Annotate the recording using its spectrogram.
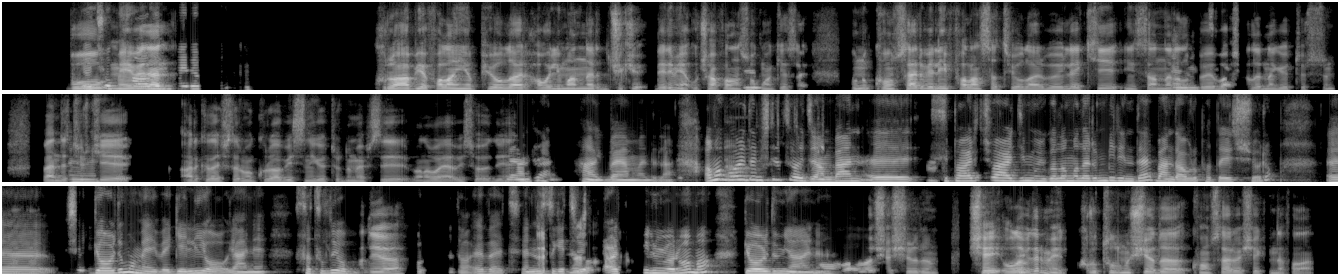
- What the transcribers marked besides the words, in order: other background noise; unintelligible speech; unintelligible speech
- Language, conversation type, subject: Turkish, unstructured, Birlikte yemek yemek insanları nasıl yakınlaştırır?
